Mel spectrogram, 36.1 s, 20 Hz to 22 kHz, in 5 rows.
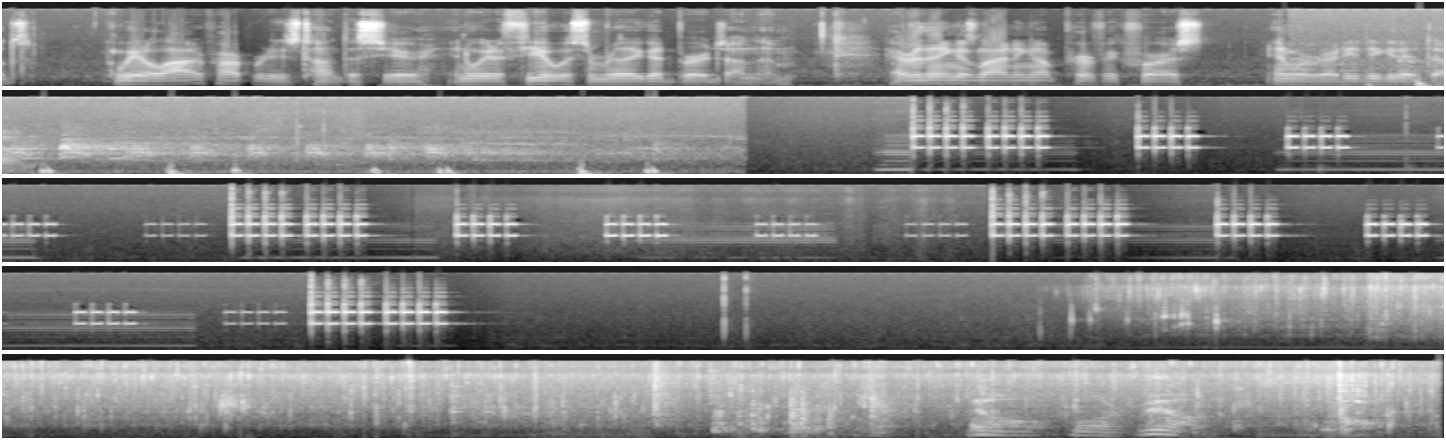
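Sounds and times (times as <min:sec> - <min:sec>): low buzz: 0:11.6 - 0:12.7, 0:13.6 - 0:16.7, 0:17.6 - 0:18.6, 0:20.0 - 0:20.7, 0:21.6 - 0:22.7
phone alarm beeping: 0:11.6 - 0:24.1
eggs sizzling in a frying pan: 0:26.9 - 0:36.0.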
